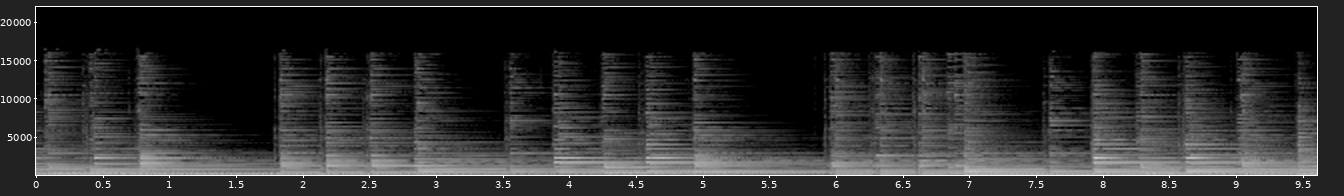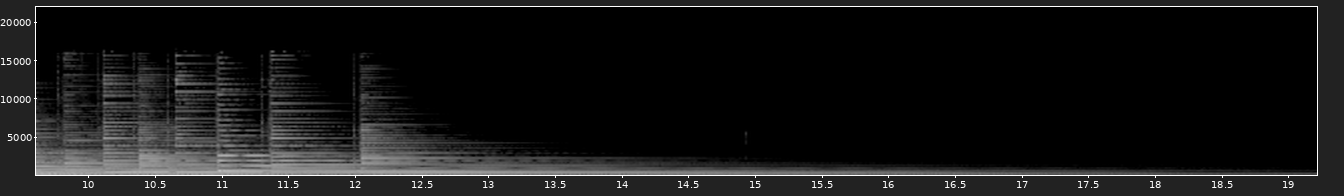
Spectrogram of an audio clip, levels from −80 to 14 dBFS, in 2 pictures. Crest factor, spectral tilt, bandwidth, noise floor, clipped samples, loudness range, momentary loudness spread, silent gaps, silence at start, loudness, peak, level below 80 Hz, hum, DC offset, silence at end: 18 dB; -3.5 dB/octave; 16.5 kHz; -57 dBFS; under 0.1%; 16 LU; 17 LU; none; 0 s; -18 LUFS; -2 dBFS; -68 dBFS; none; under 0.1%; 2.9 s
